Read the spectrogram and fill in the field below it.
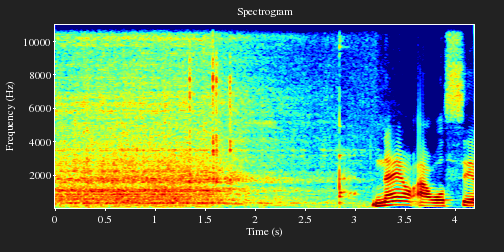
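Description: A stand mixer whirs, beating butter and sugar.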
